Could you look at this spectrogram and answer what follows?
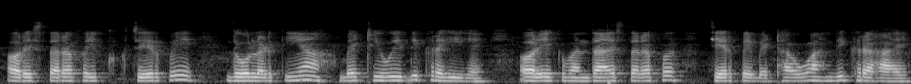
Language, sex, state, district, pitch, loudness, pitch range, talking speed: Hindi, female, Maharashtra, Mumbai Suburban, 170 Hz, -18 LUFS, 165-180 Hz, 165 wpm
